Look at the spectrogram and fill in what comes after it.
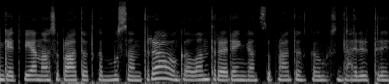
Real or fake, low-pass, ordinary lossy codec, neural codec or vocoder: real; 19.8 kHz; Opus, 32 kbps; none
